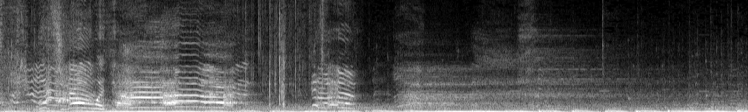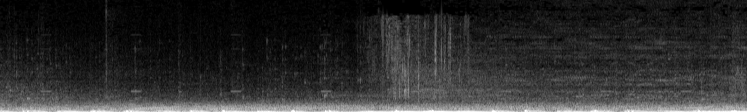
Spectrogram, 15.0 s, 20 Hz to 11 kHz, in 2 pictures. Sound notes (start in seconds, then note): 2.0 Christine screaming; 2.6 stomach crunching; 4.2 tense ominous music; 11.1 ooze squelching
